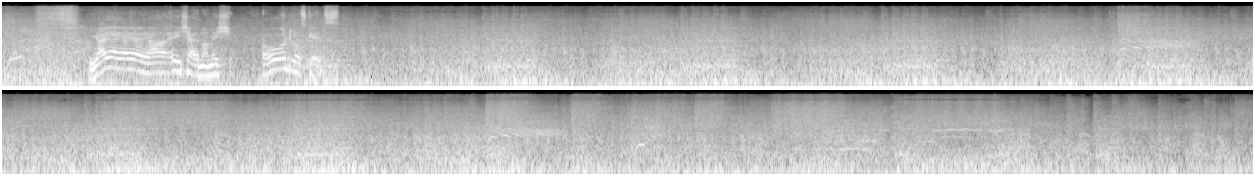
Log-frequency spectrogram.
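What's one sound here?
Sword blows clash and whoosh in quick bursts.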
